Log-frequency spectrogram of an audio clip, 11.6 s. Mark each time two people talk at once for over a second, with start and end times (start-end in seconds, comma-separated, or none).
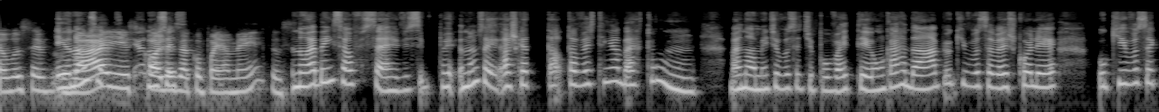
0.6-1.9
